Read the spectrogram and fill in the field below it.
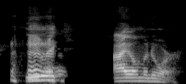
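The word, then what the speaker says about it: Elic Ayomanor: And I was like, ooh, the end of his name is Manure. But yeah, Elic Manure is how you pronounce the name.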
